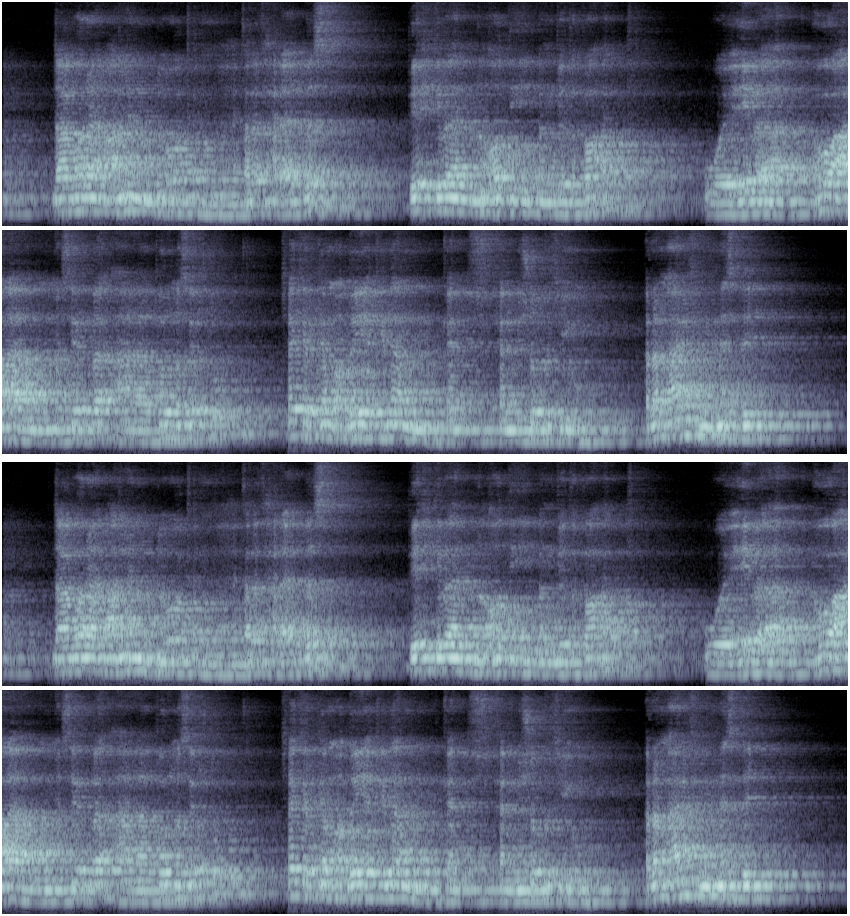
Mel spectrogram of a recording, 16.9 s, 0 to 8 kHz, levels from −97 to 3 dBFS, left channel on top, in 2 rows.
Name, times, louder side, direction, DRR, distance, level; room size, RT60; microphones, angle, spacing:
voice 1, 0.5-3.3 4.0-6.2 7.0-10.7 11.3-14.3 14.9-15.9, right 1 dB, 5° left, -7 dB, 2.7 m, -22 dB
23.5 x 8.5 x 3.7 m, 2.5 s
head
